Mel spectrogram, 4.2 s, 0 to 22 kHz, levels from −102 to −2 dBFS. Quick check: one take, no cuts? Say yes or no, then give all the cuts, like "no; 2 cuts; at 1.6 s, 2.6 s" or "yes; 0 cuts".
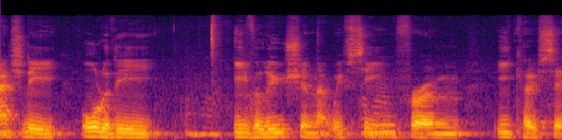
no; 1 cut; at 1.3 s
